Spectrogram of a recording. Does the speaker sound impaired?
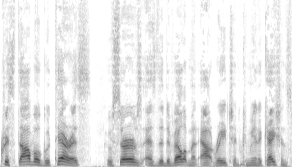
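No.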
